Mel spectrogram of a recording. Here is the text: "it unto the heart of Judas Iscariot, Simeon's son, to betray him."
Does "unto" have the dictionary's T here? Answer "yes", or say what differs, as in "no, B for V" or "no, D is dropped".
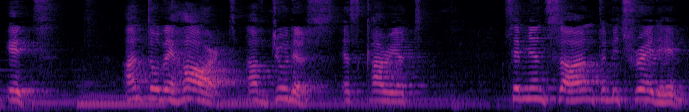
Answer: yes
